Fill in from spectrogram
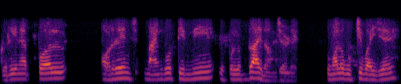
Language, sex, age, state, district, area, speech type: Marathi, male, 30-45, Maharashtra, Ratnagiri, urban, conversation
